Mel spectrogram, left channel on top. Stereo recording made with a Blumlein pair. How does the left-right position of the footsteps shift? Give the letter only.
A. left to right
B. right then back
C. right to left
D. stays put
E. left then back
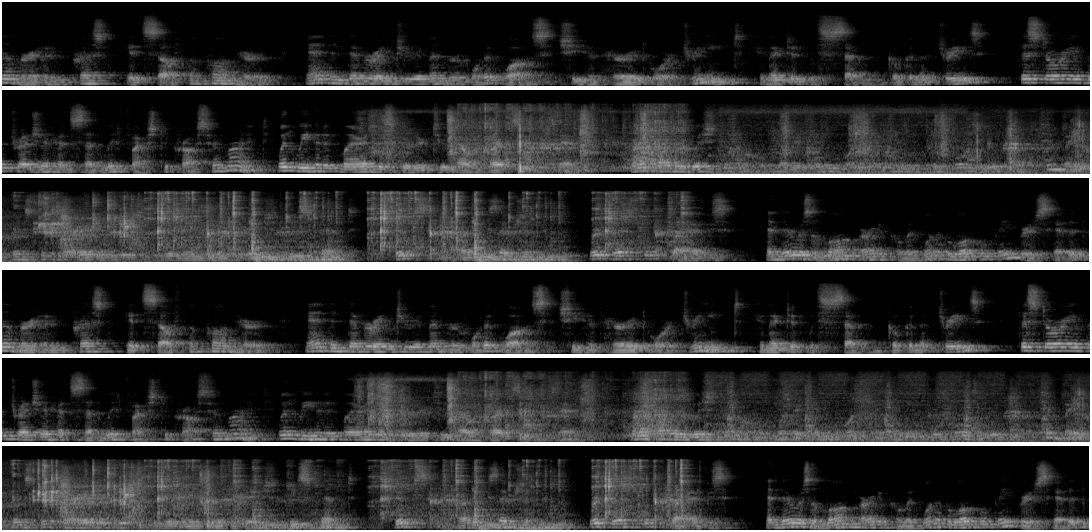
E.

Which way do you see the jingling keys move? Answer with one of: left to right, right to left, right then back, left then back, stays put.
left then back.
